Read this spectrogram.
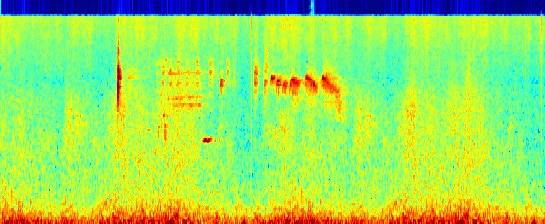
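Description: Heavy hooves tramp steadily through snow.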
